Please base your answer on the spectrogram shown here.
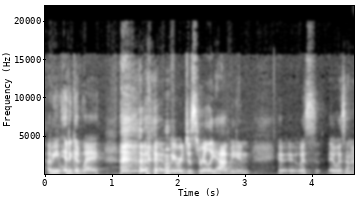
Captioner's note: laughter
